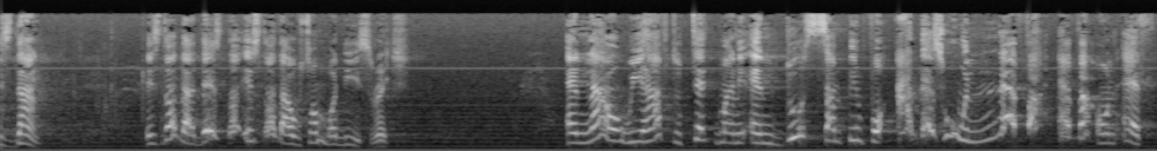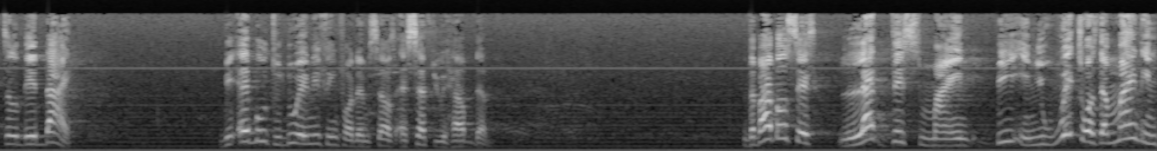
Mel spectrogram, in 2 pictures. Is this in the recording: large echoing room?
yes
